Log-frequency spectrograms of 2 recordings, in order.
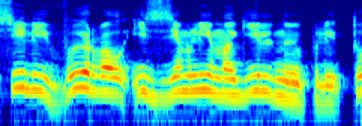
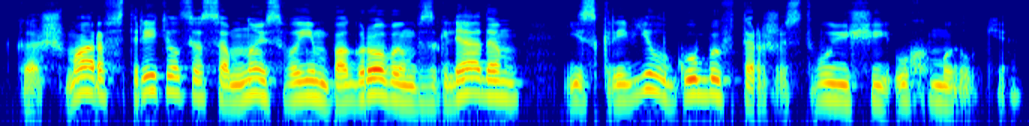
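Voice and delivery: usual speaking voice

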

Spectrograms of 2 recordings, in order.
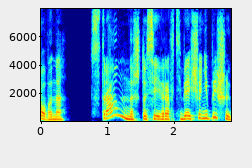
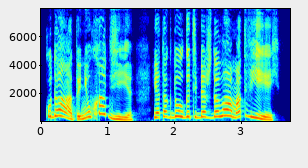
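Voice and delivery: put-on pleading girl; 9 semitones higher than usual. A narrator's reading. Girl begs him to stay.

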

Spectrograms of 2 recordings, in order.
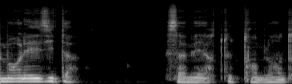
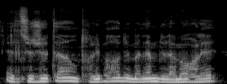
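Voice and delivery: ordinary delivery, nothing marked

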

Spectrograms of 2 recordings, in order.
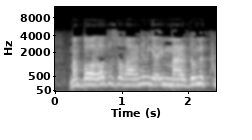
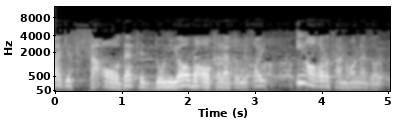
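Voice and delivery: loud, measured urging; emphatic charge; 3 semitones lower, 7 dB louder than usual. Acted. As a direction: press it home firmly, lower and louder.

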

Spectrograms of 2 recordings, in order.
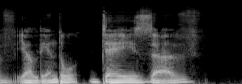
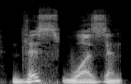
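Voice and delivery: ordinary delivery

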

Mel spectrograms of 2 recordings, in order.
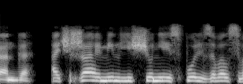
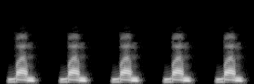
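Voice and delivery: deep booming; 6 semitones lower, much slower than usual. A narrator's reading.

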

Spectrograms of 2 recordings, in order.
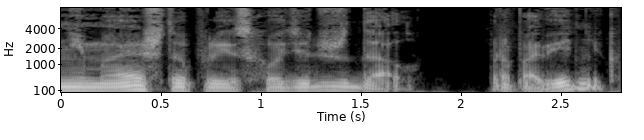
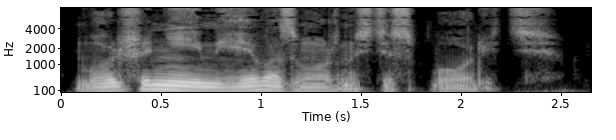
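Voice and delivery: usual speaking voice

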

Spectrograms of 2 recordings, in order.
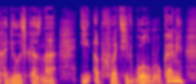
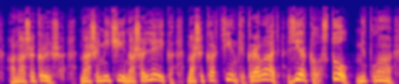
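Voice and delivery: high, mounting list of losses; outraged lament; 8 semitones higher, 4 dB louder than usual. A narrator's reading. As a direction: wail each loss, building louder to the end. Boys crying out over lost treasures. (горестные возмущённые выкрики)

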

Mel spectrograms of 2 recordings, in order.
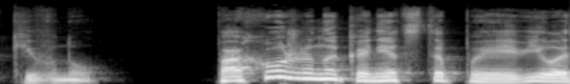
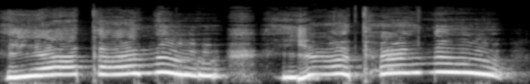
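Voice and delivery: panicked high cry; 5 dB louder, slower than usual. A narrator's reading. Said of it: "кричала Люси из-под стола".

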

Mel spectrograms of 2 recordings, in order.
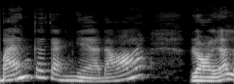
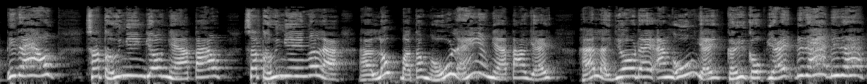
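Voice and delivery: angry shouting; 8 semitones higher than usual. Retold or imitated. Old woman shouting at intruders to get out, angry. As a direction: chase them out of your house, shouting.

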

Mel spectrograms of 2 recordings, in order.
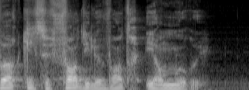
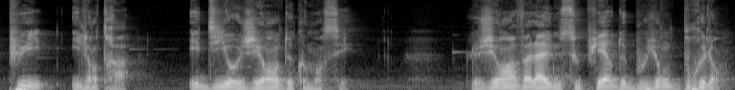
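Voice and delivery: usual speaking voice

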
